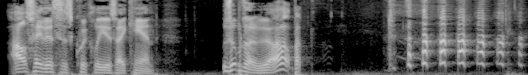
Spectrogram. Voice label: saying ill say this as quickly as i can quick speaking gibberish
